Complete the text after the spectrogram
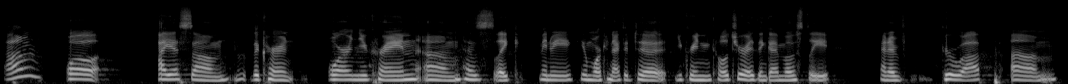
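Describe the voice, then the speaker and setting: A woman's voice: mid-range voice, unhurried, warm tone. A teenage girl, a student poet, who reads a poem and then answers questions with many fillers and restarts. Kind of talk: poetry reading and casual answers.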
